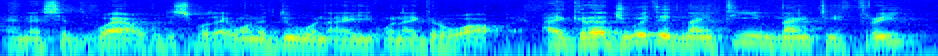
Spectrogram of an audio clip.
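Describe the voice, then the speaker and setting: Man, higher voice. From Syria. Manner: earnest, measured, grateful. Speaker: award-winning trauma surgeon. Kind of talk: reflective interview. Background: soft background music.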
